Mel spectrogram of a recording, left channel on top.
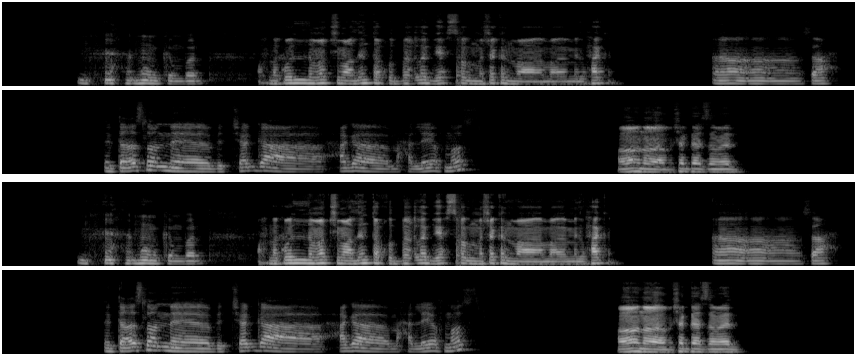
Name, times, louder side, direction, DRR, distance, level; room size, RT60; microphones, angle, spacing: voice 1, 0.8-2.4 7.1-8.3 9.5-13.2, right 2 dB, 30° right, 0.6 m, -33 dB
voice 2, 2.6-6.1 14.7-15.9, right 4 dB, 65° right, 0.7 m, -28 dB
3.5 x 3.1 x 2.4 m
head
